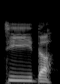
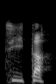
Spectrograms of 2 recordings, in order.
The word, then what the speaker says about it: Tida: words from Greek origin with the th, they are pronounced th, I mean they are written as th in French, but they are pronounced as t. So, this is Tida. You see, not Tita.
